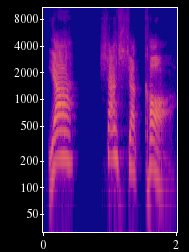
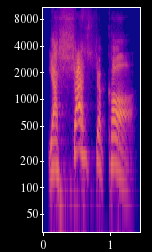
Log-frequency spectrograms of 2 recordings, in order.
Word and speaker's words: Issachar: The Yah, the Shah, the Ka, and the Ra. Properly pronounced, Yashashakar. Yashashakar, Isupk, Yashashakar, the Mexican.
